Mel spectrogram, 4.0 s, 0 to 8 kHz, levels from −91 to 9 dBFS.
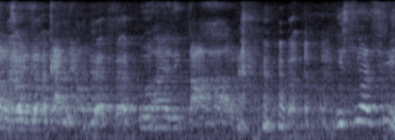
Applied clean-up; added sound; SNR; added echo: none; none; none; reverberation time 1.6 s.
